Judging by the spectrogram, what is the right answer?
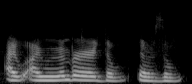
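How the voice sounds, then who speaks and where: A man's voice: high-pitched, fairly even intonation, a little fast, phone-quality sound. A man chatting as a podcast guest. He talks in a light, chatty way and laughs easily. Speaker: podcast guest, event volunteer. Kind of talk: casual podcast chat.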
